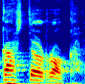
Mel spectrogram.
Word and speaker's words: Castle Rock: Castle Rock, no Castle Rock. All right. Bueno, hay que aprender, ¿verdad? Entonces, la manera de acordarse cómo se pronuncia es olvídese de la T. Haga de cuenta que no existe.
